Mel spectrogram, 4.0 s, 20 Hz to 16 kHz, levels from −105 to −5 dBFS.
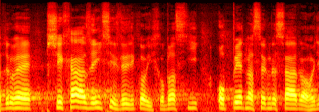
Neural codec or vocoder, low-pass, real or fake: codec, 44.1 kHz, 7.8 kbps, Pupu-Codec; 14.4 kHz; fake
